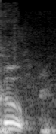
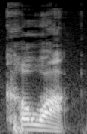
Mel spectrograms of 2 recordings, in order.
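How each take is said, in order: First: The name is said as one syllable. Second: The name is said as two syllables. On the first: The speaker calls it right. "My name is Coop" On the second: The speaker calls it wrong. "not co-op"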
